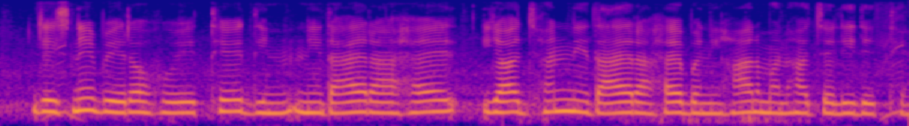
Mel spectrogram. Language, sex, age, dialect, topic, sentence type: Chhattisgarhi, female, 18-24, Western/Budati/Khatahi, agriculture, statement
